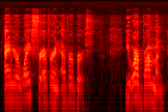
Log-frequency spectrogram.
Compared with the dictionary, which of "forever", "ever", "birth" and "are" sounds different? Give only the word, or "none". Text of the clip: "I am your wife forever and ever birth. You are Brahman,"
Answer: none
